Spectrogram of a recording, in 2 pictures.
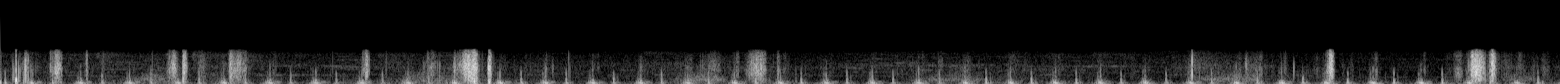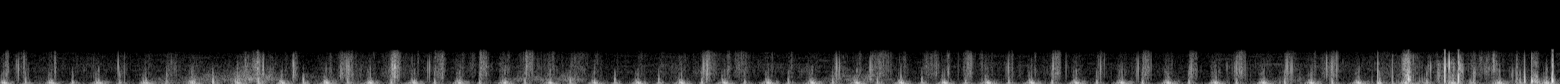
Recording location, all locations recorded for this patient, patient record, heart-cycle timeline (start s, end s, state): tricuspid valve (TV)
aortic valve (AV)+pulmonary valve (PV)+tricuspid valve (TV)+mitral valve (MV)
#Age: Child
#Sex: Male
#Height: 131.0 cm
#Weight: 26.5 kg
#Pregnancy status: False
#Murmur: Absent
#Murmur locations: nan
#Most audible location: nan
#Systolic murmur timing: nan
#Systolic murmur shape: nan
#Systolic murmur grading: nan
#Systolic murmur pitch: nan
#Systolic murmur quality: nan
#Diastolic murmur timing: nan
#Diastolic murmur shape: nan
#Diastolic murmur grading: nan
#Diastolic murmur pitch: nan
#Diastolic murmur quality: nan
#Outcome: Normal
#Campaign: 2014 screening campaign
0.00	15.27	unannotated
15.27	15.36	systole
15.36	15.44	S2
15.44	15.60	diastole
15.60	15.72	S1
15.72	15.84	systole
15.84	15.92	S2
15.92	16.08	diastole
16.08	16.20	S1
16.20	16.30	systole
16.30	16.38	S2
16.38	16.56	diastole
16.56	16.66	S1
16.66	16.78	systole
16.78	16.86	S2
16.86	17.02	diastole
17.02	17.14	S1
17.14	17.24	systole
17.24	17.32	S2
17.32	17.48	diastole
17.48	17.60	S1
17.60	17.70	systole
17.70	17.80	S2
17.80	17.94	diastole
17.94	18.06	S1
18.06	18.16	systole
18.16	18.26	S2
18.26	18.38	diastole
18.38	18.50	S1
18.50	18.62	systole
18.62	18.70	S2
18.70	18.84	diastole
18.84	18.94	S1
18.94	19.04	systole
19.04	19.14	S2
19.14	19.26	diastole
19.26	19.38	S1
19.38	19.50	systole
19.50	19.58	S2
19.58	19.70	diastole
19.70	19.82	S1
19.82	19.92	systole
19.92	20.00	S2
20.00	20.16	diastole
20.16	20.28	S1
20.28	20.38	systole
20.38	20.46	S2
20.46	20.62	diastole
20.62	20.72	S1
20.72	20.82	systole
20.82	20.92	S2
20.92	21.06	diastole
21.06	21.18	S1
21.18	21.28	systole
21.28	21.38	S2
21.38	21.52	diastole
21.52	21.62	S1
21.62	21.72	systole
21.72	21.82	S2
21.82	21.94	diastole
21.94	22.06	S1
22.06	22.16	systole
22.16	22.24	S2
22.24	22.38	diastole
22.38	22.50	S1
22.50	22.60	systole
22.60	22.68	S2
22.68	22.82	diastole
22.82	22.92	S1
22.92	23.02	systole
23.02	23.10	S2
23.10	23.26	diastole
23.26	23.36	S1
23.36	23.46	systole
23.46	23.54	S2
23.54	23.70	diastole
23.70	23.80	S1
23.80	23.90	systole
23.90	24.00	S2
24.00	24.14	diastole
24.14	24.24	S1
24.24	24.34	systole
24.34	24.44	S2
24.44	24.58	diastole
24.58	24.68	S1
24.68	24.80	systole
24.80	24.88	S2
24.88	25.02	diastole
25.02	25.12	S1
25.12	25.22	systole
25.22	25.30	S2
25.30	25.44	diastole
25.44	25.56	S1
25.56	25.66	systole
25.66	25.74	S2
25.74	25.88	diastole
25.88	26.00	S1
26.00	26.10	systole
26.10	26.18	S2
26.18	26.34	diastole
26.34	26.44	S1
26.44	26.54	systole
26.54	26.62	S2
26.62	26.78	diastole
26.78	26.90	S1
26.90	27.00	systole
27.00	27.08	S2
27.08	27.24	diastole
27.24	27.36	S1
27.36	27.48	systole
27.48	27.56	S2
27.56	27.72	diastole
27.72	27.84	S1
27.84	27.94	systole
27.94	28.02	S2
28.02	28.20	diastole
28.20	28.32	S1
28.32	28.42	systole
28.42	28.52	S2
28.52	28.68	diastole
28.68	28.80	S1
28.80	28.90	systole
28.90	28.98	S2
28.98	29.07	diastole
29.07	31.20	unannotated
